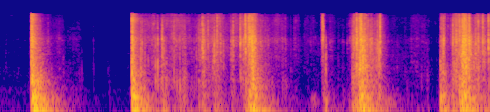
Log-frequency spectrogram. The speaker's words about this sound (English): And it's the wind hitting the blind. Okay, the wind is hitting the blind. The blinds, right. Banging against the window frame.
